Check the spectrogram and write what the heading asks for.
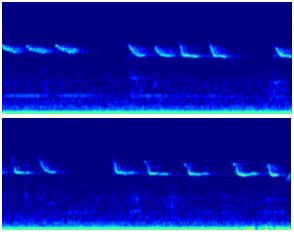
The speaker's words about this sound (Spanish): Y mira, los ruiseñores aquí te cantan.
